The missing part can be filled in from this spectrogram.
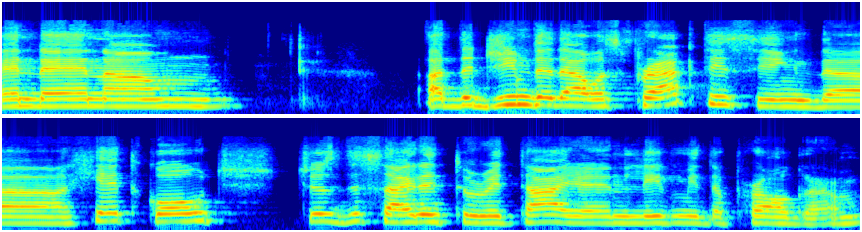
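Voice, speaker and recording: Against a quiet background, a woman with a Bulgarian accent speaks very slowly, her fairly high pitch held in fairly even intonation. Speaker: rhythmic gymnastics coach. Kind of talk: personal story talk.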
